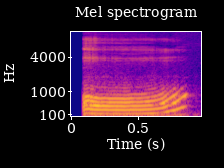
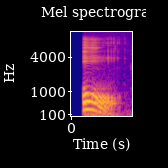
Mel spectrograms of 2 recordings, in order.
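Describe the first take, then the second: First: It is said with the second tone. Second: It is said with the fourth tone. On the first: "Second tone" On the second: "Fourth tone"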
